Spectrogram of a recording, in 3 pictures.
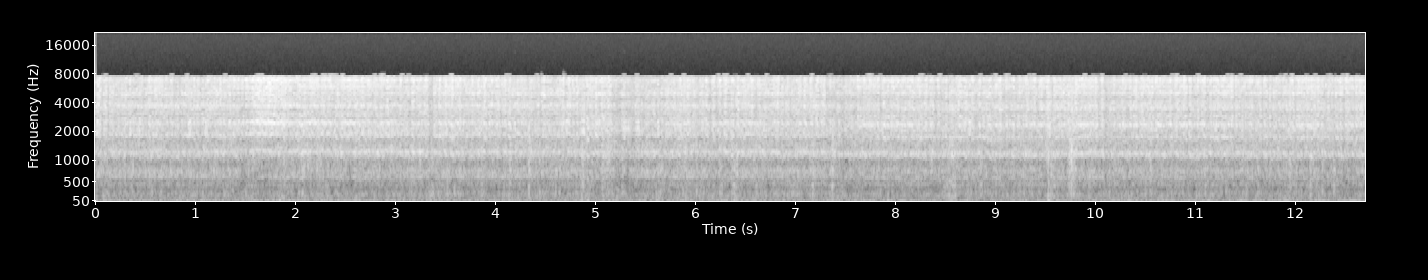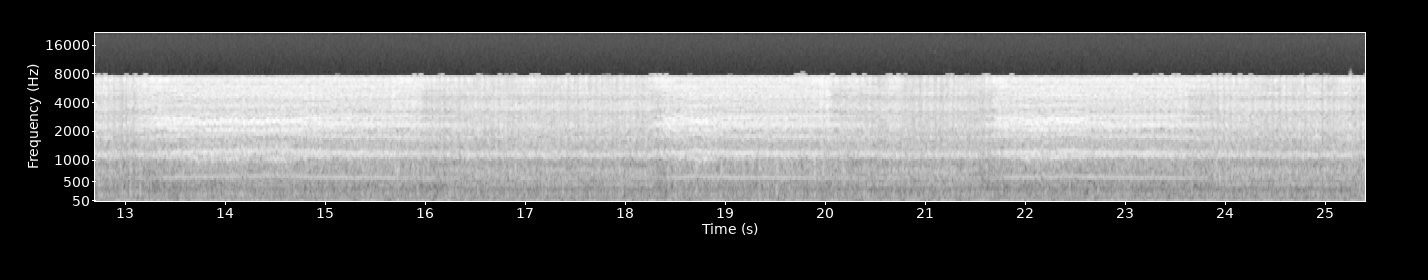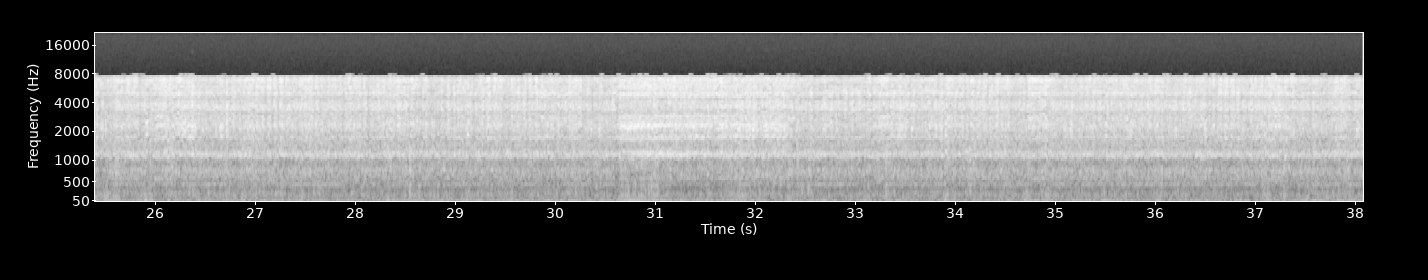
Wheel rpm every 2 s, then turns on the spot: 160, 160, 160, 160, 160, 160, 150, 150, 150, 150, 150, 150, 150, 150, 150, 160, 150, 150, 150.
none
